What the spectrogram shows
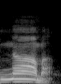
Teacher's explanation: And of course, it is that the word actually was once pronounced name, and then it weakened to nama with this kind of indistinct sound that's called a schwa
